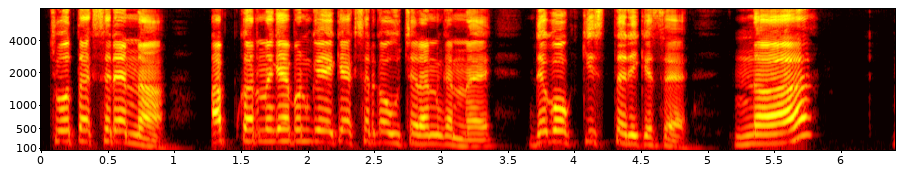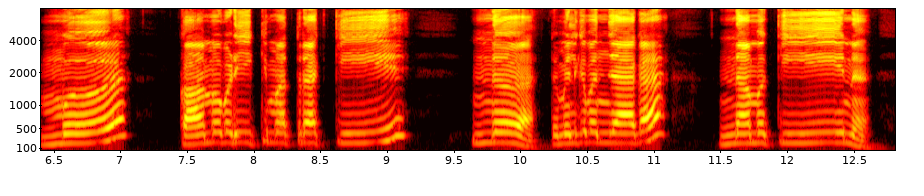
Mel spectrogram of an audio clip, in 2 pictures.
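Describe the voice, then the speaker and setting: A man's voice: sits high, fairly bright tone, no echo, clean studio sound. A man teaching a reading lesson, drawing out each word syllable by syllable and encouraging his viewers. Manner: slow, drawn-out syllable-by-syllable pronunciation; encouraging, addresses viewers as friends. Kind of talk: Hindi reading lesson, sounding out words.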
